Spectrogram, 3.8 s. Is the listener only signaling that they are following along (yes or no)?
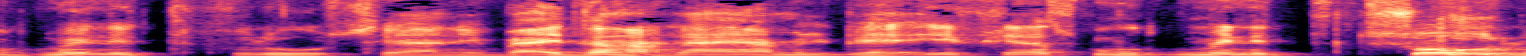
no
